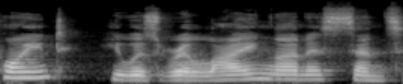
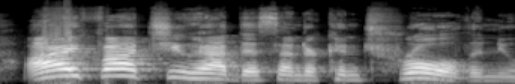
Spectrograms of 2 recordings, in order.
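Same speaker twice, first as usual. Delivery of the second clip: very loud, forceful hiss; 3 semitones higher, 17 dB louder than usual. A newly arrived angel speaks to the two others, hissing. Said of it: "the newcomer hissed".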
